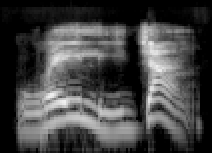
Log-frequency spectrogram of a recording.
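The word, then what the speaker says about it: Weili Zhang: Anyways, my girls, Wei Jiang. That's how you pronounce the name. Wei Jiang.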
